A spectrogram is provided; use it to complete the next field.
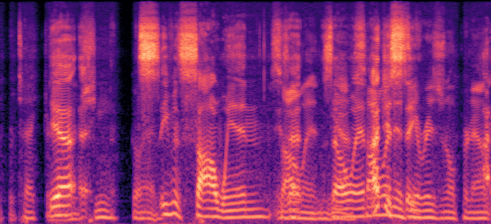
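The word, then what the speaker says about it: Samhain: of Sam yeah so uh Sam short for Sam Hayne Sam Howen uh samen there's different ways of of pronouncing it but but altogether it's it's all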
